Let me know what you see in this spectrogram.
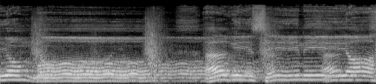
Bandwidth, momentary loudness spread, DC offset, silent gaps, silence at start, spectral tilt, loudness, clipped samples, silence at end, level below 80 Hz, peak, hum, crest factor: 17.5 kHz; 5 LU; under 0.1%; none; 0 s; -4.5 dB/octave; -14 LUFS; under 0.1%; 0 s; -58 dBFS; 0 dBFS; none; 12 dB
